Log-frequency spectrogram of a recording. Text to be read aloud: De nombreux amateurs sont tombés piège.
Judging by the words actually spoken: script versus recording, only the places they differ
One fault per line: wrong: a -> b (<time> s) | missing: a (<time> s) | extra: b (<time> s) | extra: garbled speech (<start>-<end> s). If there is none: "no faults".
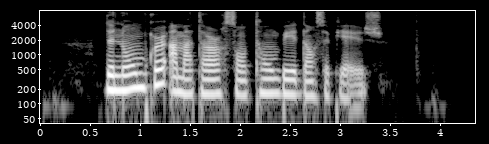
extra: dans ce (2.6 s)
